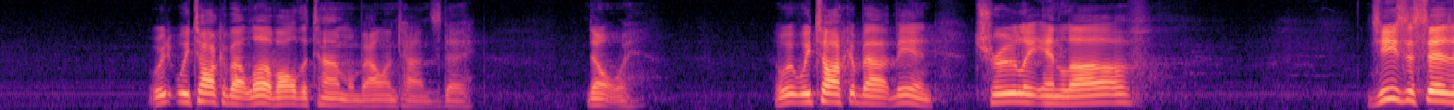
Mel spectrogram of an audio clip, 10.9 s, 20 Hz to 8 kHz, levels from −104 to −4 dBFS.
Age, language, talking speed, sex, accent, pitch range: 40-59, English, 115 wpm, male, American, 140-230 Hz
